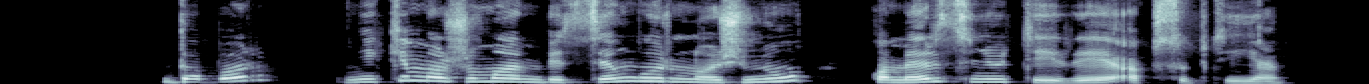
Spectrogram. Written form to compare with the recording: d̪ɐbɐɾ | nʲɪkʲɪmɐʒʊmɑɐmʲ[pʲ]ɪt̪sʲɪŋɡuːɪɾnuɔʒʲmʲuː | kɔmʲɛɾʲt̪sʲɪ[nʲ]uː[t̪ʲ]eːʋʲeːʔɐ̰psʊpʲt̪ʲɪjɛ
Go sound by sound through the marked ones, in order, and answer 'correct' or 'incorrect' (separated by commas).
incorrect, correct, correct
